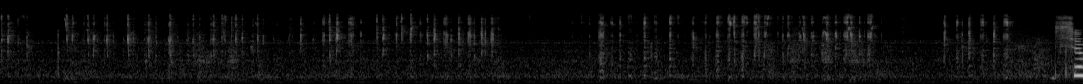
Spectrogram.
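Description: A white nail buffer rubs back and forth across a fingernail during a classic manicure, giving soft, rapid scratchy strokes in bursts with short pauses, close and quiet.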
